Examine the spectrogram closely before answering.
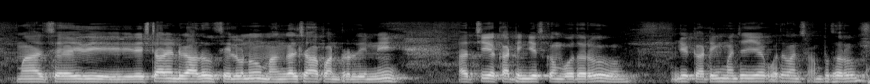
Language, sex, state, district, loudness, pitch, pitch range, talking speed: Telugu, male, Telangana, Karimnagar, -15 LUFS, 130 Hz, 130-140 Hz, 130 wpm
